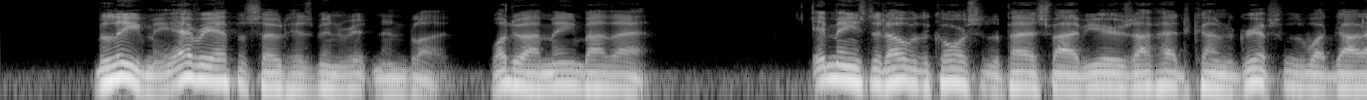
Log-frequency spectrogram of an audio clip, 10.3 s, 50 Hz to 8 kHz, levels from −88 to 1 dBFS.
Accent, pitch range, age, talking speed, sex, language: American, 85-115 Hz, 60-79, 205 wpm, male, English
